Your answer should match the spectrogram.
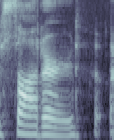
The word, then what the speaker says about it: solder: Or soldered. – Oh! There's a shirt for you. It's pronounced solder. Solder. – That's why there's an L.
